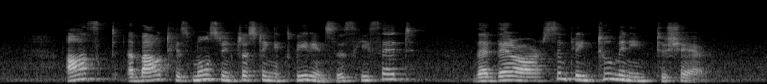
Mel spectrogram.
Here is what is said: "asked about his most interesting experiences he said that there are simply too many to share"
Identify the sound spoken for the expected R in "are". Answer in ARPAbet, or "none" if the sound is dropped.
R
